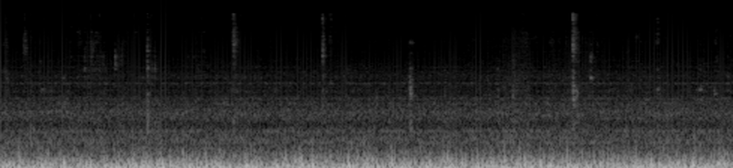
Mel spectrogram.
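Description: Steady low rumble inside a parked car, with a few faint clicks of chewing.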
